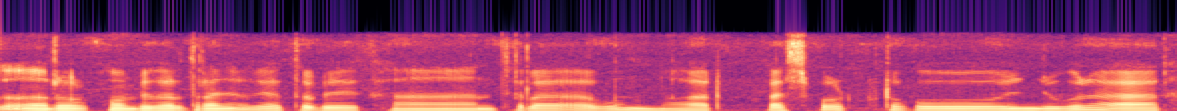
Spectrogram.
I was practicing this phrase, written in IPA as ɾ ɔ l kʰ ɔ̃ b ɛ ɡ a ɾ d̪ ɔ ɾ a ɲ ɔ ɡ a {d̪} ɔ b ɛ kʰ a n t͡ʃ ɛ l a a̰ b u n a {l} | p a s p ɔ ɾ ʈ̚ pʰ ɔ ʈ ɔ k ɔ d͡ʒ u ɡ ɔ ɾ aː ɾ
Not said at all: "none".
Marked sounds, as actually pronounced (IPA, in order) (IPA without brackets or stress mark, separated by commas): t̪, ɾ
